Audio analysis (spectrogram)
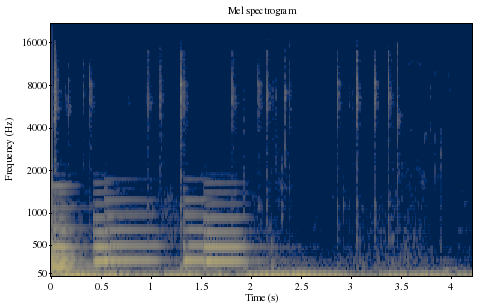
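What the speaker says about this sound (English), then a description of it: "I'm just going to start clicking in some notes and try to find a pattern that I like" Mouse clicks entering notes one at a time in music production software for a dark West Coast melody, sharp irregular clicks near the mic, with sustained synth tones sounding underneath.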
